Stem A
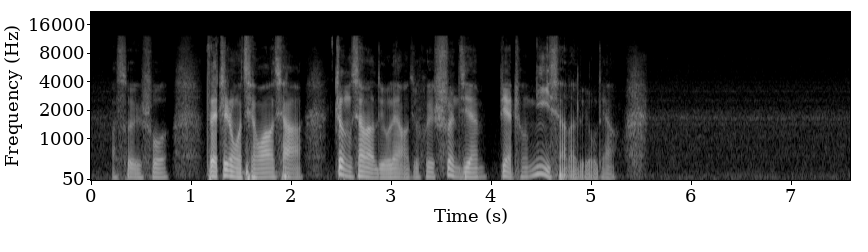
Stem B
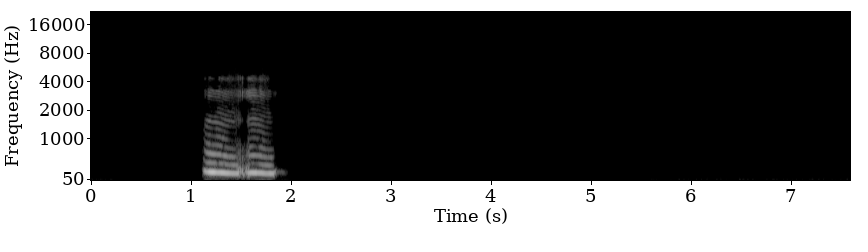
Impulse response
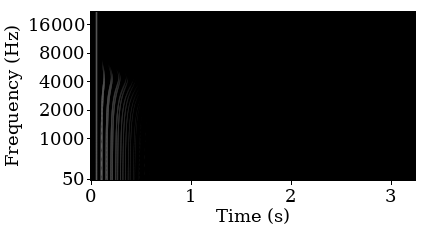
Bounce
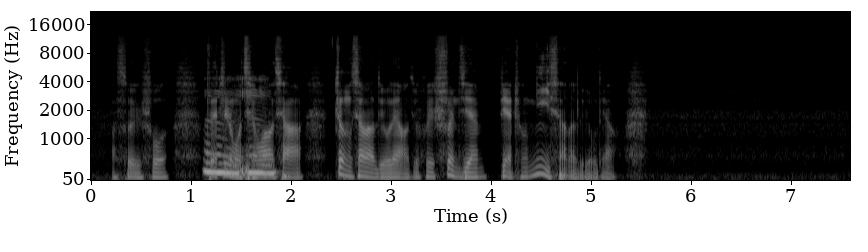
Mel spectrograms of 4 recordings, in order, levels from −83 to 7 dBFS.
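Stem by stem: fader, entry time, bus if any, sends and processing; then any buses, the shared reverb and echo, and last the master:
−14.5 dB, 0.00 s, no send, comb filter 1.6 ms, depth 46%
−3.5 dB, 0.00 s, no send, high-shelf EQ 7,100 Hz +11.5 dB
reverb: not used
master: brickwall limiter −25.5 dBFS, peak gain reduction 11 dB

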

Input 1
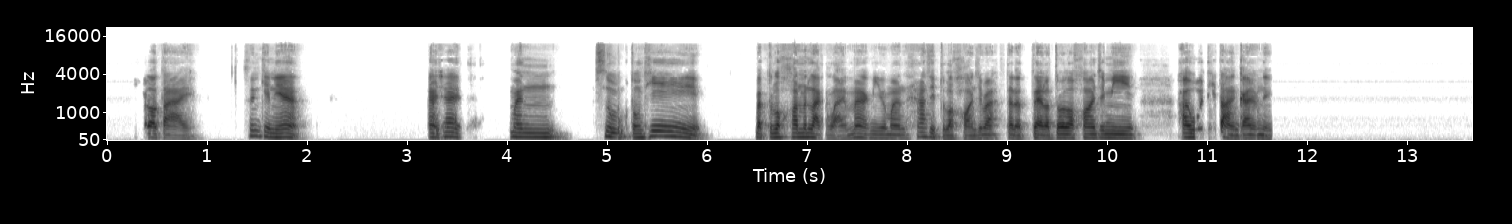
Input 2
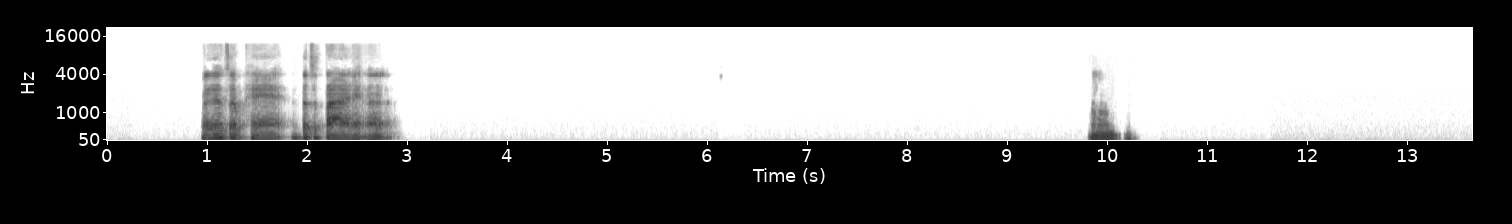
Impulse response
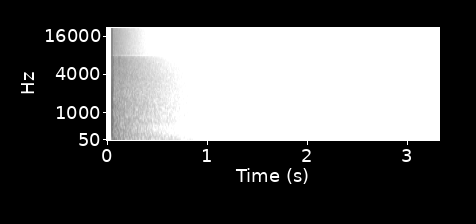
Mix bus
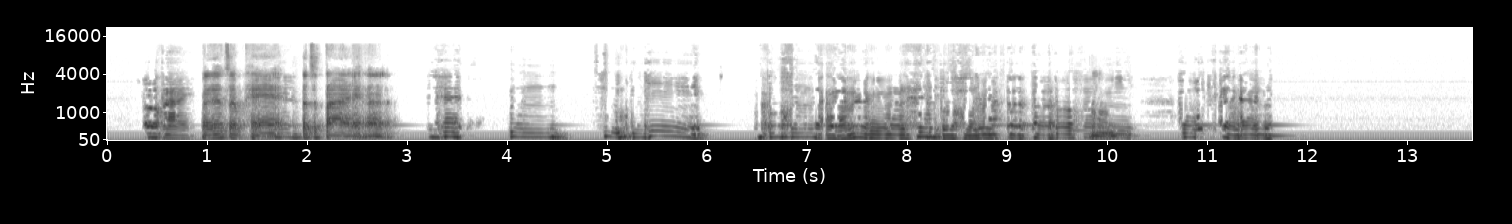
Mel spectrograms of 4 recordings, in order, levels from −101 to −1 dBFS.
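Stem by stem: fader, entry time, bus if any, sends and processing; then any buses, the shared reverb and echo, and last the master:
−3.5 dB, 0.00 s, no send, harmonic-percussive split with one part muted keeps harmonic; spectral tilt −2 dB per octave; automatic ducking −23 dB, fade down 0.35 s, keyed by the second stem
−1.0 dB, 0.00 s, no send, high-pass filter 140 Hz 24 dB per octave; downward compressor 10 to 1, threshold −29 dBFS, peak gain reduction 11.5 dB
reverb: not used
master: hum removal 188.7 Hz, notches 3; compressor whose output falls as the input rises −29 dBFS, ratio −0.5; mains hum 60 Hz, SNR 25 dB

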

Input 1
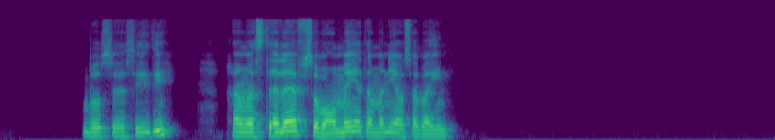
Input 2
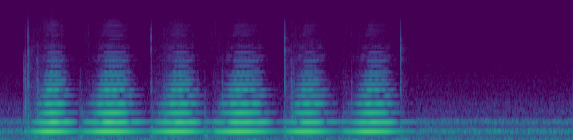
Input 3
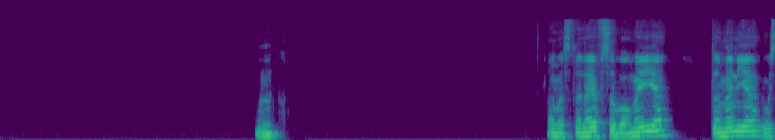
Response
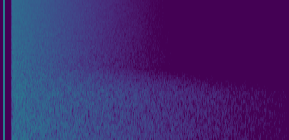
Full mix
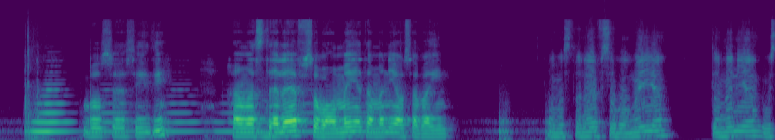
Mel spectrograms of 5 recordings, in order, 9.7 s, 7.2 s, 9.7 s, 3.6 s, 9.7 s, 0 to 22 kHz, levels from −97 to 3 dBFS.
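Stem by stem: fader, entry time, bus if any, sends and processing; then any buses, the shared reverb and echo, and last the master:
−11.5 dB, 0.00 s, no send, hollow resonant body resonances 600/970/3,800 Hz, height 15 dB
+2.0 dB, 0.00 s, no send, noise gate with hold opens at −43 dBFS; parametric band 2,300 Hz −13 dB 0.33 octaves; downward compressor 4 to 1, threshold −35 dBFS, peak gain reduction 11.5 dB; automatic ducking −17 dB, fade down 0.45 s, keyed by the first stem
−15.5 dB, 0.00 s, no send, leveller curve on the samples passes 1; soft clipping −24.5 dBFS, distortion −13 dB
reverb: not used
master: no processing

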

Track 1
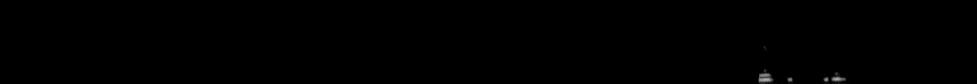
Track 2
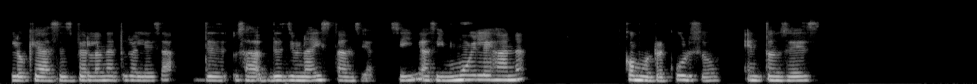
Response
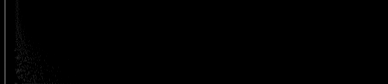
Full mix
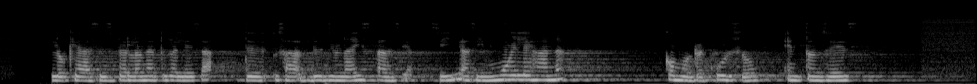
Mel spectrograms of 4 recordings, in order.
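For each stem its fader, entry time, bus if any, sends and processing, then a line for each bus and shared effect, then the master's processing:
0:00.98 −19.5 dB → 0:01.38 −11.5 dB, 0.00 s, no send, Butterworth high-pass 250 Hz 36 dB per octave; envelope flattener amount 100%
−2.5 dB, 0.40 s, send −4 dB, Savitzky-Golay smoothing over 41 samples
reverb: on, RT60 2.9 s, pre-delay 80 ms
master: brickwall limiter −16.5 dBFS, peak gain reduction 10 dB

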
